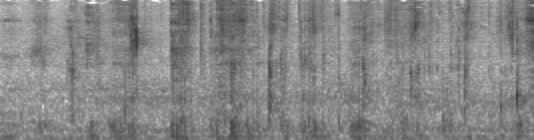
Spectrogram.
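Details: French Bulldog named Oleg eating string beans indoors: a rapid, irregular run of crunchy bites and wet chomping clicks, each sharp snap followed by softer smacking, with faint low snuffling underneath in a small room.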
